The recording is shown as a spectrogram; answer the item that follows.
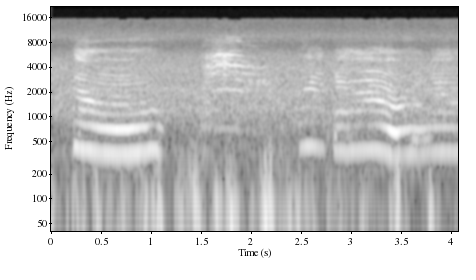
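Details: Kittens at play and feeding give drawn-out, slightly wavering meows, one long steady cry, then a short one and a longer cry dipping in the middle, over soft thumps and faint background chatter.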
